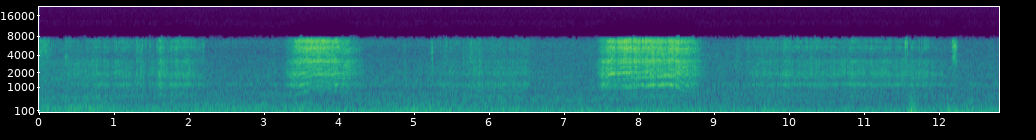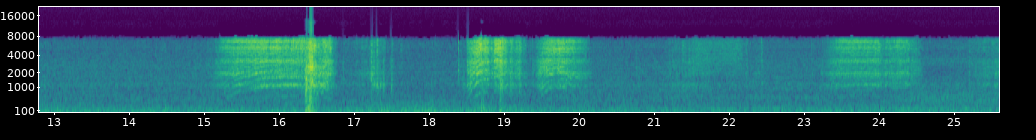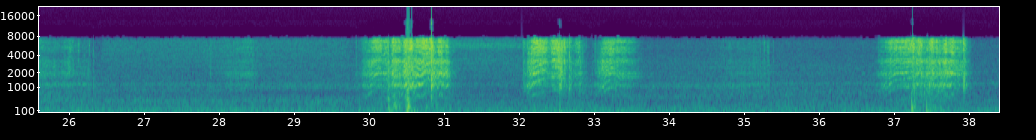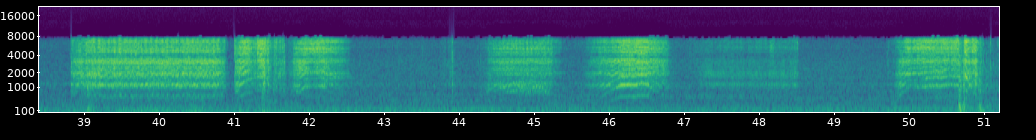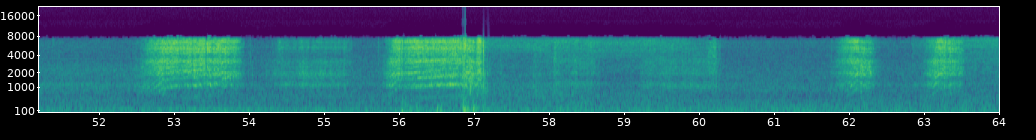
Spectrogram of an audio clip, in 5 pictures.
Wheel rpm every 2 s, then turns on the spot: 30, 40, 20, 40, 40, 30, 0, 50, 60, 70, 10, 30, 40, 10, 20, 80, 50, 10, 60, 80, 110, 20, 40, 50, 30, 50, 70, 30, 80, 20, 10, 20.
0-2 4-6 8-12 24-26 46-48 56-60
